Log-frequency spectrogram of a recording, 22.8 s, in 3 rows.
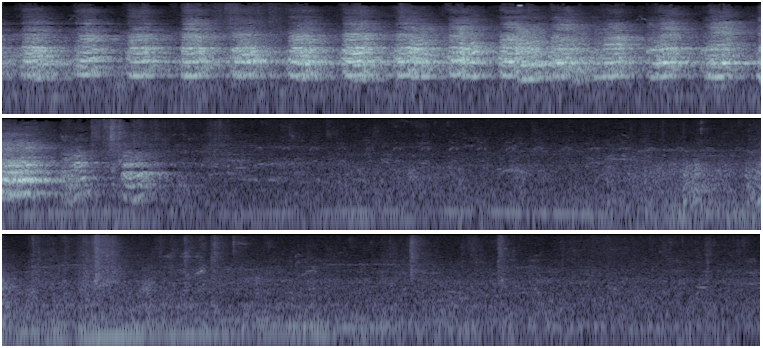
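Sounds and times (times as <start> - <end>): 
sea lion barking: 0.0 - 15.4.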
